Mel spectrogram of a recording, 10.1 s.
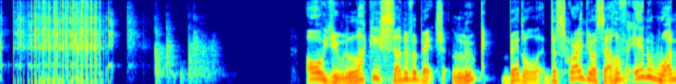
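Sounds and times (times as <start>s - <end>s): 
dice being rolled: 0.0s - 3.0s
speech: 4.6s - 10.1s.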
